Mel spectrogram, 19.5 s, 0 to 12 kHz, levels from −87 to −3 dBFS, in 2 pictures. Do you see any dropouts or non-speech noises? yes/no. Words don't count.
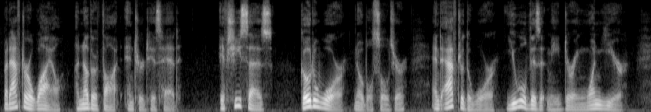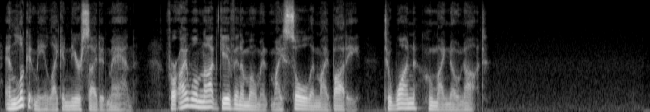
no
